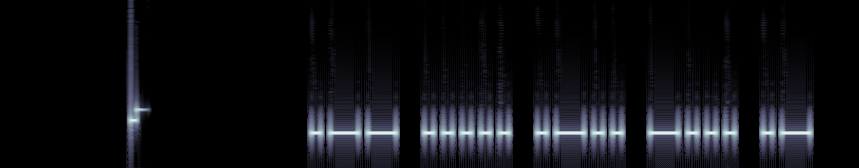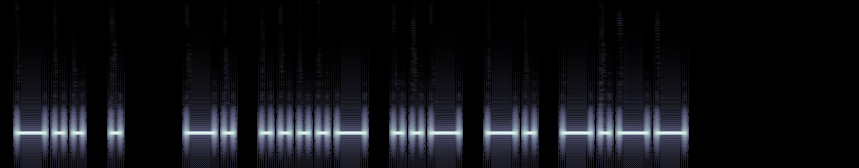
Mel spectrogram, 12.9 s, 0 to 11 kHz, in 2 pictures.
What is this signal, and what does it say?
Morse code, heard as a keyed tone, about 17 wpm, 700 Hz. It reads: W5LBA DE N4UNY
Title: USA Callsign DE Callsign - 5 Characters - 17wpm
